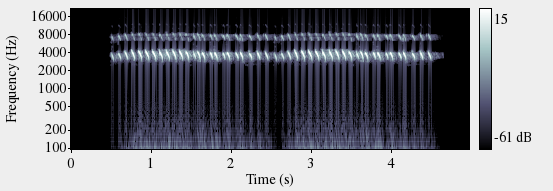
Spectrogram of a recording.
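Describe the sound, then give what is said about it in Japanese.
Autumn insects chirp in rapid, high-pitched pulsed trills, two long bursts of steady, evenly spaced notes with a brief gap between them and no voices. “最初の見本の秋の虫の鳴き声と同じ鳴き声は何番かな？”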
